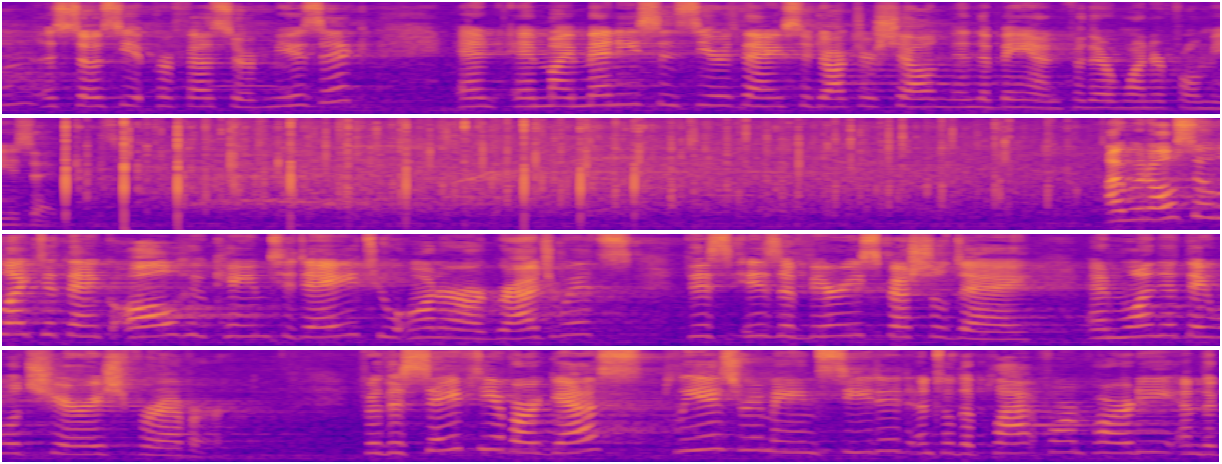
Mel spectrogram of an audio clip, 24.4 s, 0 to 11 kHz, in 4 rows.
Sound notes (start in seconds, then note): 6.4 applause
